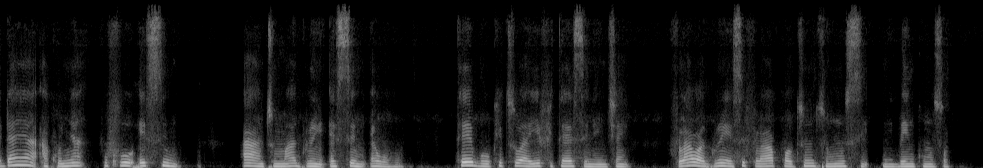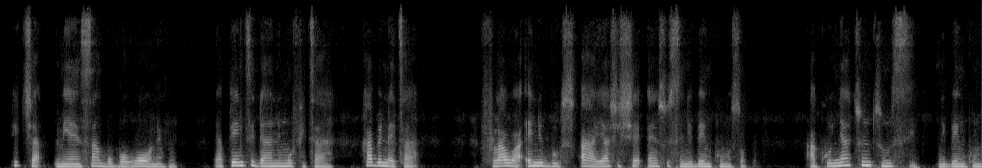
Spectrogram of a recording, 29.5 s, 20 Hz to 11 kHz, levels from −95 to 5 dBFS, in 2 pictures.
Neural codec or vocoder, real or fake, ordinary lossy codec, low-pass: none; real; Opus, 24 kbps; 9.9 kHz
